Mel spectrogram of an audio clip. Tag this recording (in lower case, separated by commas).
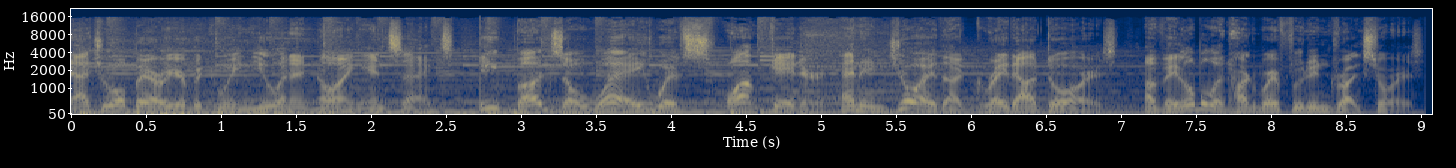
speech, music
